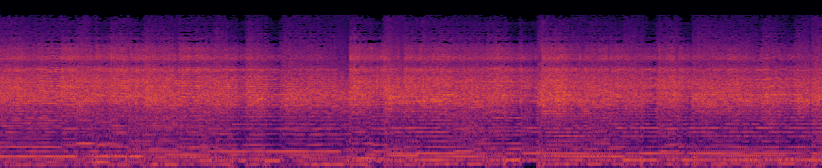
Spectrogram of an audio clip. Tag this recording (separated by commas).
Music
